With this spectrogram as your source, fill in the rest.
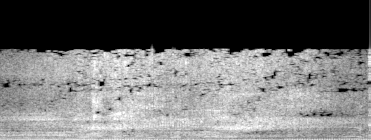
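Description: A Fuso truck engine revs hard and loud on a steep, banked bend, a dense continuous roar held throughout while someone talks over it.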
